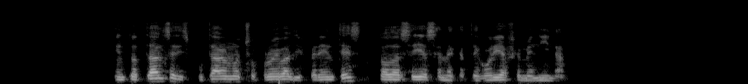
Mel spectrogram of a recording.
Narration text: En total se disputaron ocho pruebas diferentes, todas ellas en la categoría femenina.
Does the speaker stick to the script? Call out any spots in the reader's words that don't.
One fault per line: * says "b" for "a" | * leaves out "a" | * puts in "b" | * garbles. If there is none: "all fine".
all fine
